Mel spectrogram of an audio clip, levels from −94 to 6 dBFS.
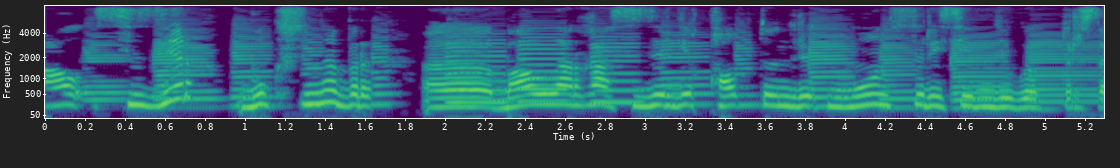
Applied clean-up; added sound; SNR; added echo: classical method Wiener filter.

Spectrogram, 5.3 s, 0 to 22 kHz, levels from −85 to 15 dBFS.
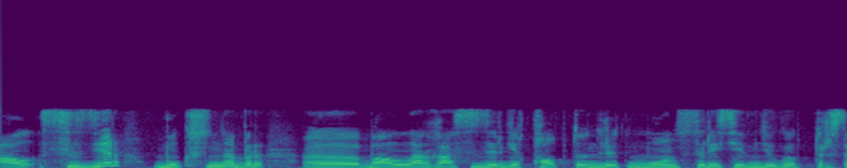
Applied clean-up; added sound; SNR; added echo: none; none; none; none.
